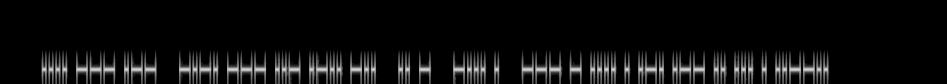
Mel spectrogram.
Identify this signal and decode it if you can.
Morse code, heard as a keyed tone, about 34 wpm, 700 Hz. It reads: HOW COULD IT BE OTHERWISE?
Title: Sentences from Top 1200 Words 35wpm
